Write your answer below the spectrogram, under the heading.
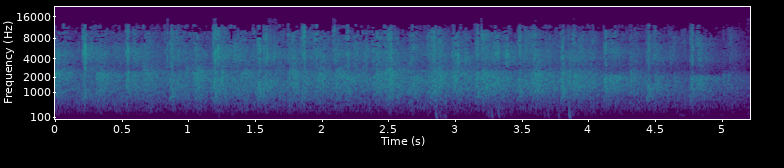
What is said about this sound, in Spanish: Denle fuerte aplauso a Él.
